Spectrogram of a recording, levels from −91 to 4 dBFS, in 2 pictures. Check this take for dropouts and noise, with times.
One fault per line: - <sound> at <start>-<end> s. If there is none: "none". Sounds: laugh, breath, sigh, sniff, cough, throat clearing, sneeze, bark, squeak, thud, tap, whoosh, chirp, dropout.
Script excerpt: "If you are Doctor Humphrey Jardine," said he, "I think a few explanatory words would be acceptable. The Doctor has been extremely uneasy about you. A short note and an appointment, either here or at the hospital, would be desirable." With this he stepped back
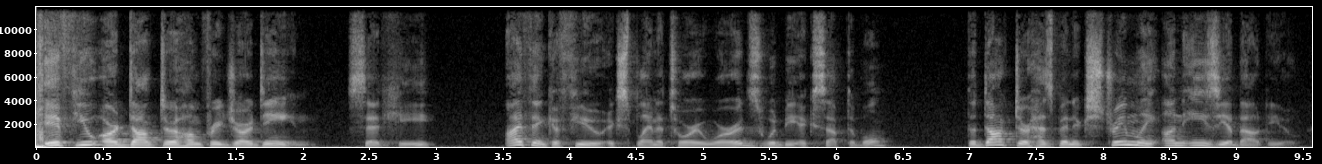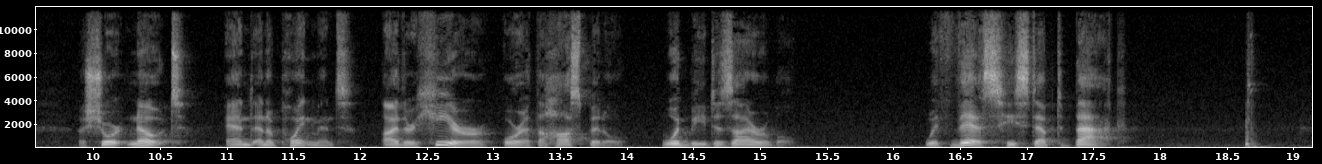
- squeak at 18.6-18.9 s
